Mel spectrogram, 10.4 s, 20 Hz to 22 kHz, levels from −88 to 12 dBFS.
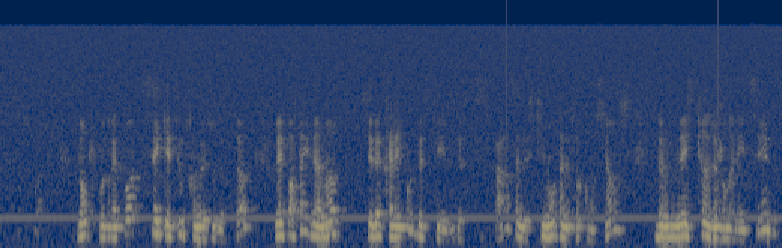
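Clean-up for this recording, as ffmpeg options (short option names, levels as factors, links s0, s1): -af "adeclick=t=4,bandreject=f=400:w=30,afftdn=nr=24:nf=-48"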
